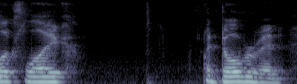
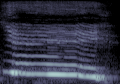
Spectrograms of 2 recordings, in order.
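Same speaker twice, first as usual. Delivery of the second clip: put-on childish cheer. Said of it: "Anya just be like".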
